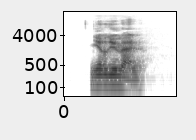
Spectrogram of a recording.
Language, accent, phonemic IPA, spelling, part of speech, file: French, France, /diʁ dy mal/, dire du mal, verb, LL-Q150 (fra)-dire du mal.wav
- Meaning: to speak ill of, to cast aspersions on, to badmouth, to slag off, to backbite, to talk about (someone) behind their back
